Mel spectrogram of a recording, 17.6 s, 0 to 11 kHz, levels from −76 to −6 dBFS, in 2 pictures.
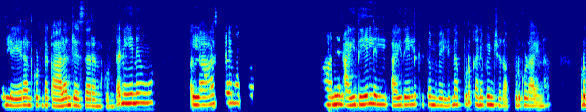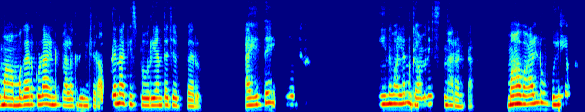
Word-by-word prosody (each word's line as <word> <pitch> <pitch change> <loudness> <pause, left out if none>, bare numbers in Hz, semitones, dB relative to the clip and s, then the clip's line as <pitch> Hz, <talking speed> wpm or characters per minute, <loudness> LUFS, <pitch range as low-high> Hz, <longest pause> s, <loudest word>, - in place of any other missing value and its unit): లేరనుకుంటా. 210 +2 0
కాలం 190 +3 +3
చేశారనుకుంటా. 190 -2 -3
నేను 275 +1 +4 0.9
last 230 +5 -3
time 285 -1 0
ఒక - - -24 1.2
ఆ! - - -15
నేను 245 -1 +4
ఐదేల్లెల్ 235 +1 +4 0.2
5ఏళ్ల 225 +1 +1
క్రితం 230 0 -3
వెళ్ళినప్పుడు 225 +5 -4
కనిపించరు, 220 -1 +1
అప్పుడు 210 - -5
కూడా 205 -1 -1
ఆయన. 195 - -7 0.5
ఇప్పుడు 235 +1 +2
మా - - +2
అమ్మగారు 220 +3 +2
కూడా 245 +2 +4
ఆయన్ని 230 -1 0
పలకరించారు. 200 0 -3
అప్పుడే 255 - 0
నాకు 260 -2 -1
ఈ - - -11
స్టోరీ 210 -2 +2
అంతా 220 +1 -1
చెప్పారు. 200 -3 -5 0.8
అయితే 230 +5 0 0.3
ఈయన... 485 0 -8 1.3
ఈయన 245 +1 +4
వాళ్లని 260 +2 +1
గమనిస్తున్నారంట. 210 -4 -5 0.6
మా 245 - +8
వాళ్లు 260 +4 +1
వీళ్లకు 235 - -1
225 Hz, 125 wpm, -20 LUFS, 205-245 Hz, 1.3 s, మా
